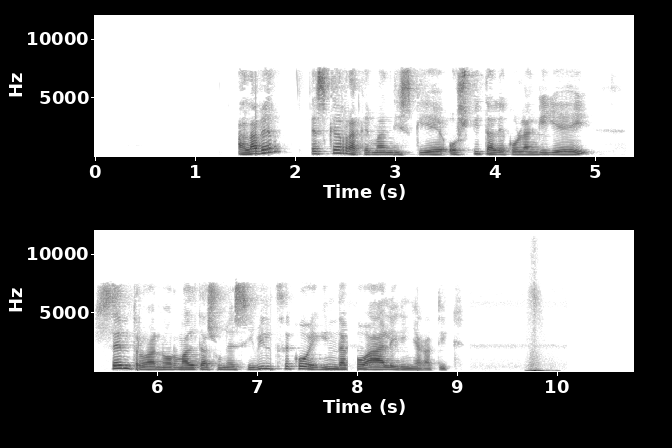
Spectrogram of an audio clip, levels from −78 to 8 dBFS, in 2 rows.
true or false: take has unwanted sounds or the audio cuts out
true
